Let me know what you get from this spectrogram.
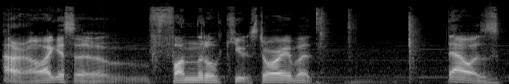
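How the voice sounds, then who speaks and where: A man's voice: low voice, measured pace, bright, forceful tone. A man reading a visual novel aloud and giving casual commentary as he plays. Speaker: video game player and narrator.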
